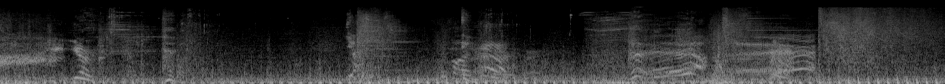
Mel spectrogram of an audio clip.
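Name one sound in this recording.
A burst of crackling energy whooshes.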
